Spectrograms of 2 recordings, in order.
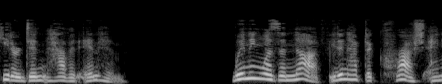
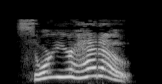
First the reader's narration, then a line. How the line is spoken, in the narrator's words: the coach yelled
